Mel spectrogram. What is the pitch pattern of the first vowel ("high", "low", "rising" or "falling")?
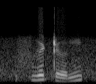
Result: rising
